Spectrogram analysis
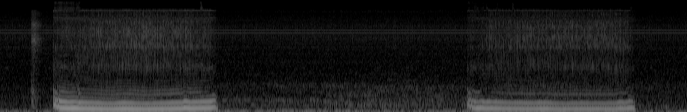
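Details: Cat snoring, which owners say wakes them at night: two long, steady, tonal snores, each under two seconds, with quiet breathing between, before she is woken.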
